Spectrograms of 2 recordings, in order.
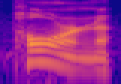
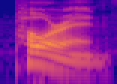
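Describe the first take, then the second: First: The word is squeezed into one syllable. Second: The word is clearly said in two syllables. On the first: The speaker calls it wrong. "not porn" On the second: The speaker calls it right. "You got to really enunciate that"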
